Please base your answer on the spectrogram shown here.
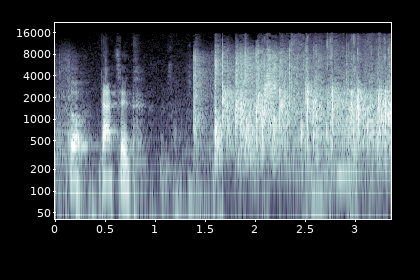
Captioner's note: applause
